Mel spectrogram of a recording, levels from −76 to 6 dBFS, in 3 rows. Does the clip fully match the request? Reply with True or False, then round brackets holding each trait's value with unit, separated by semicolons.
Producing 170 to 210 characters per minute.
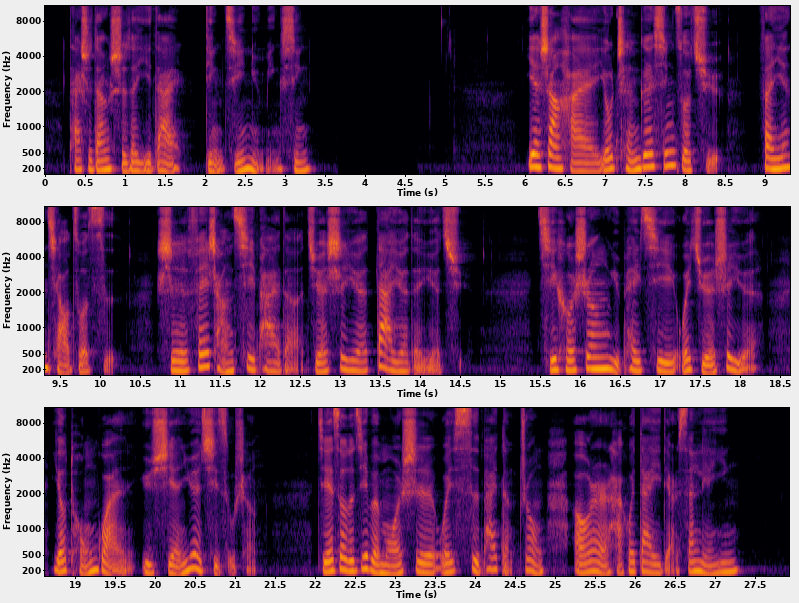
True (175 characters per minute)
